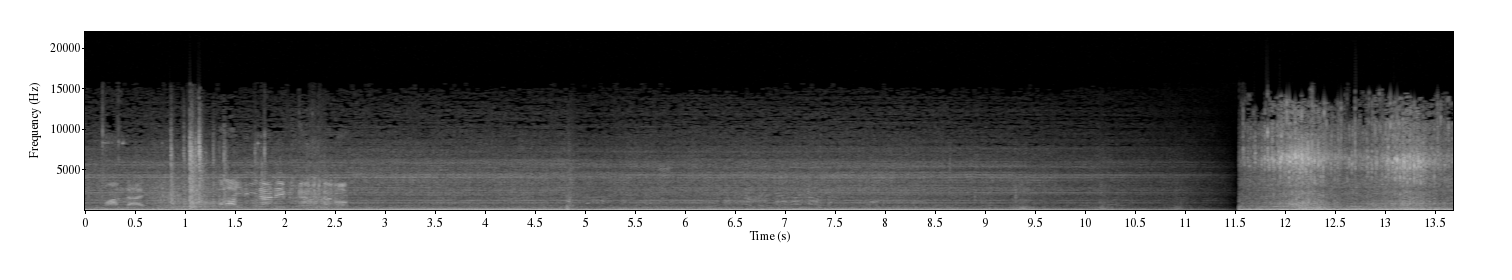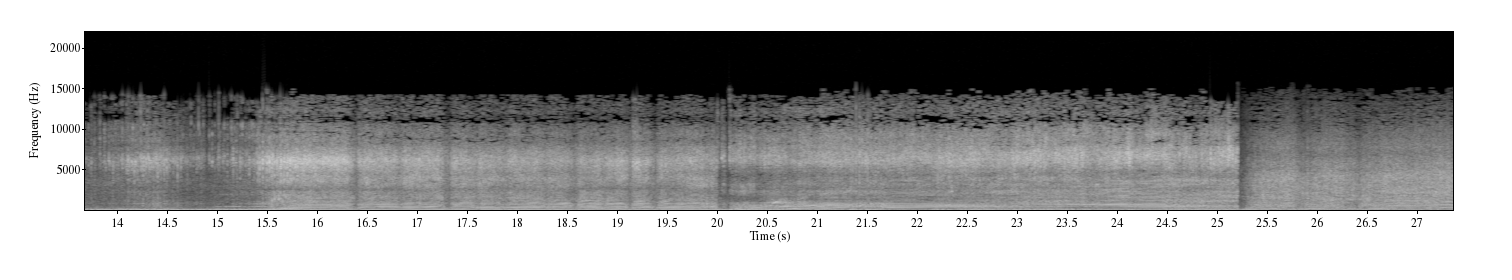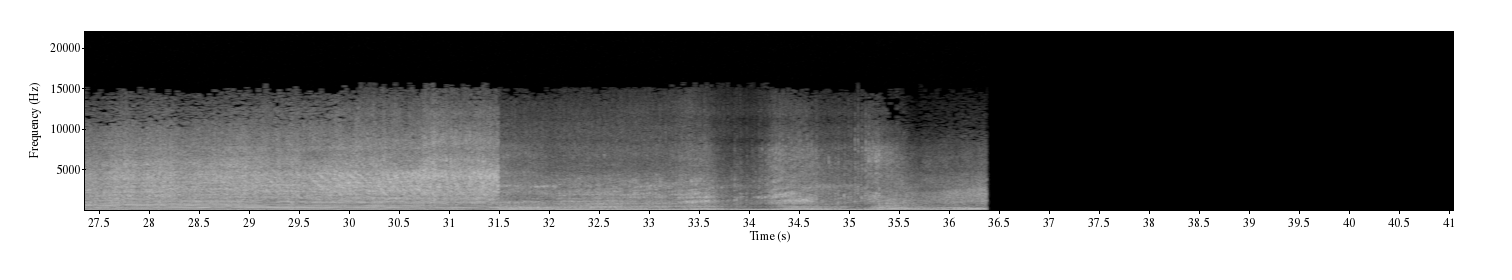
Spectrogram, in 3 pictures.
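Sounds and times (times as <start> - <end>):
car engines revving hard: 10.8 - 36.4.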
